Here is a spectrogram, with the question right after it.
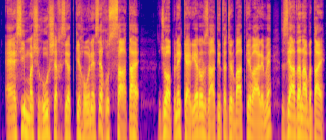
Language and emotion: Urdu, angry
